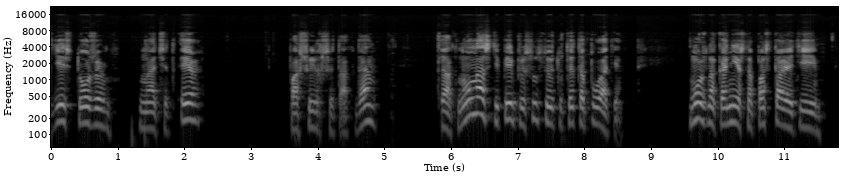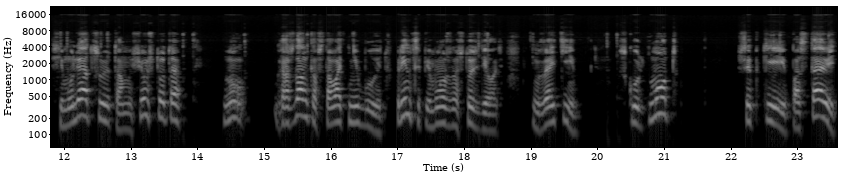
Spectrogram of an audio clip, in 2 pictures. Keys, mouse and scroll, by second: 1.3 r, 3.2 click, 3.7-5.1 middle drag, 5.8-6.8 middle drag, 7.4 click, 11.9-12.7 drag, 14.7-15.7 middle drag, 18.1-20.6 drag, 23.2 click.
